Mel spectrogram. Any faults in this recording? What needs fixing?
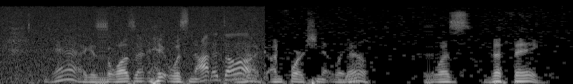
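Bluetooth stutter at 1.00 to 1.09 s and again at 4.27 to 4.34 s. In each, the link failed to deliver audio packets in time, so the receiver kept replaying the last short slice it had, producing a brief buzzing repeat. The first gap is about 70 ms, which fits roughly three lost frames; the second is about 46 ms, pointing to two. The sound then picks up further along, as though it had kept running. Keeping the transmitter close, with a clear path and less 2.4 GHz congestion, would prevent it.

Overdone noise removal from 2.65 s to the end of the clip. The noise reducer is set too aggressively for the room noise, which sits about 12 dB below the speech. Any frequency band that dips near its noise estimate is pulled down hard, so the quieter parts of the speech are cut along with the background. What remains has near-silent gaps sprinkled with small twinkling artefacts. 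Lowering the reduction strength, or leaving that modest background noise untreated, would prevent it.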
